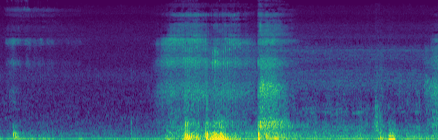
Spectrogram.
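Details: A sleeping dog snoring: soft, irregular, snorting, rattling breaths in a quiet room, with one louder snore in the middle.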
